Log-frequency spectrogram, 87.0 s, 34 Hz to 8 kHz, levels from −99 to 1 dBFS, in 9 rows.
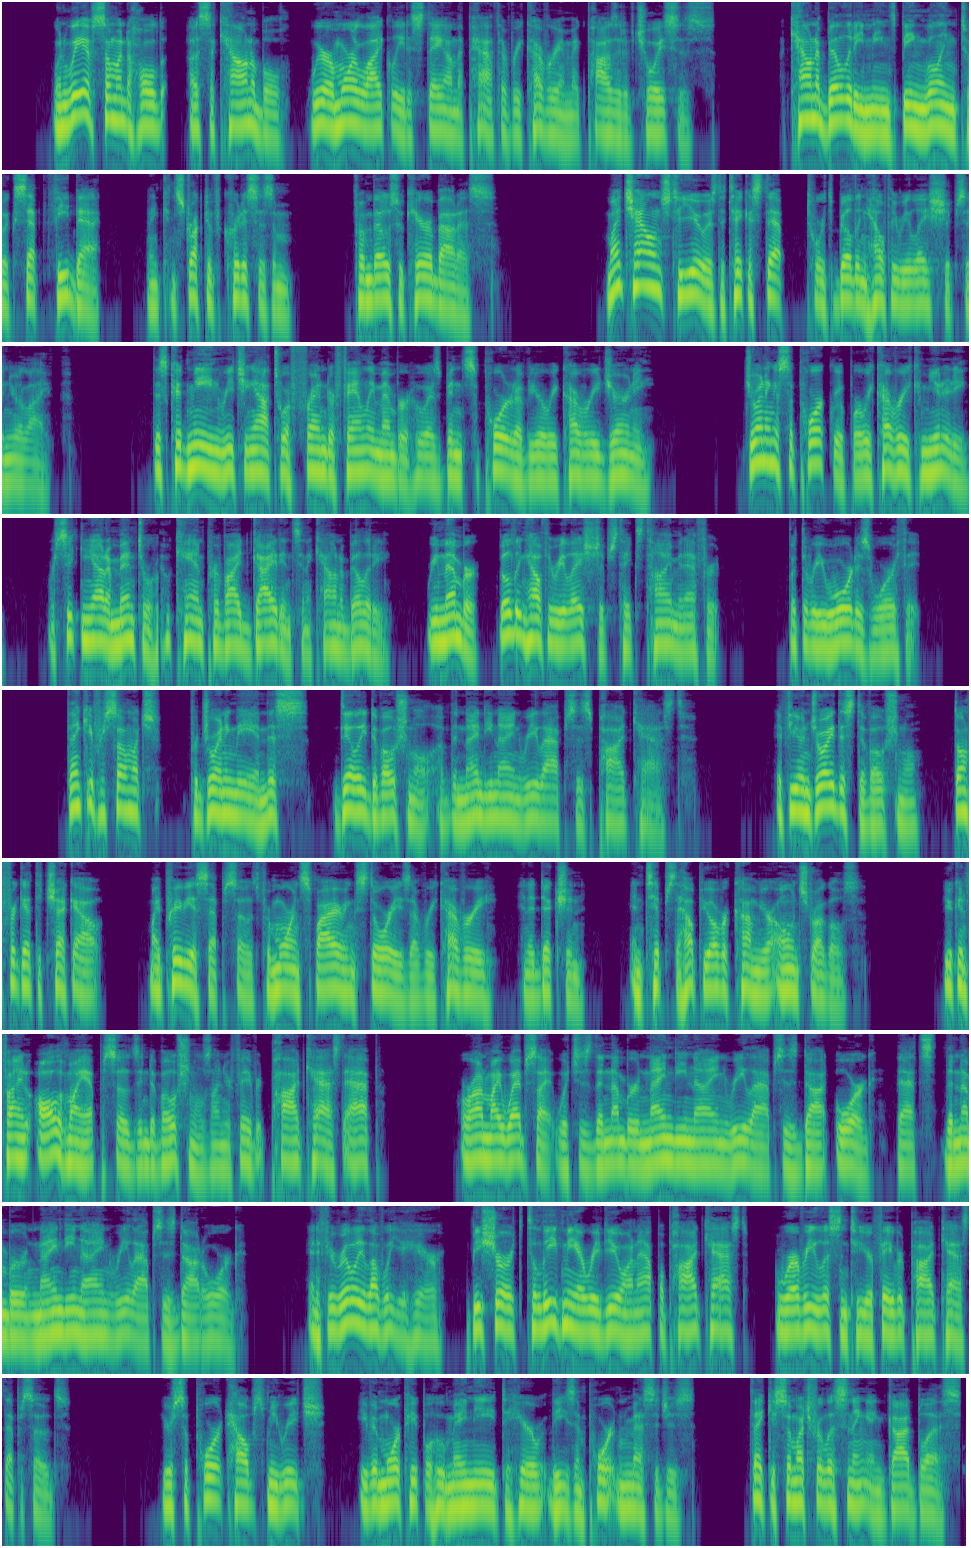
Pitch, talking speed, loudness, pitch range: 125 Hz, 160 wpm, -19 LUFS, 110-140 Hz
